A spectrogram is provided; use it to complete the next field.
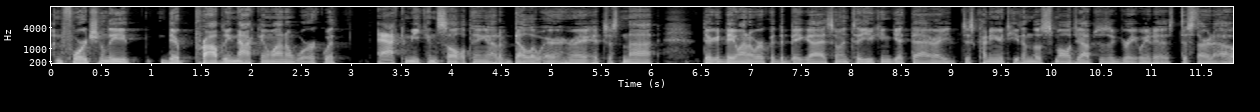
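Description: With an American accent, a man speaks at a very fast pace in a fairly low pitch, his intonation monotone and flat. His tone is bright and sharp, with vocal fry. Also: very clean recording, silent background. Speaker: cybersecurity company founder. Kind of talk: casual interview chat.

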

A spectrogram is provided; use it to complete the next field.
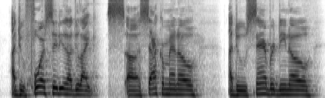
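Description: In an ordinary speaking voice, a man speaks at a moderate pace with fairly high pitch and fairly even intonation. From Fayetteville, North Carolina. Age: 20s. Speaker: barber turned entrepreneur. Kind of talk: casual chat.

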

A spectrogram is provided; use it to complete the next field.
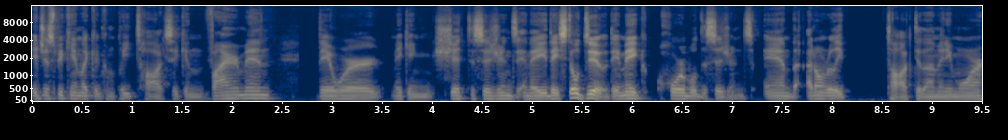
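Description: A man with a normal speaking voice, fairly low pitch and fairly even intonation, at a fairly quick pace on a very clean recording with a silent background. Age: young. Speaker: podcast guest. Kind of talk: casual chat.

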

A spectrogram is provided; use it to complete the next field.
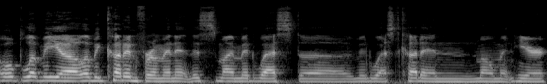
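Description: In an American accent and a plain, everyday voice, someone speaks at a moderate pace with fairly even intonation and hardly any pauses. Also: man, fairly high pitch for a man. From Pittsburgh, Pennsylvania. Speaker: podcast host. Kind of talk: casual chat.

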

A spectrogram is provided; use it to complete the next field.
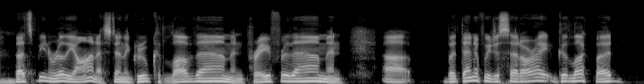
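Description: A man speaks in an unremarkable speaking voice at a medium pitch and a fairly quick pace, with ordinary pitch variation and very even loudness. The sound is dry and close with no echo, on a very clean recording with a silent background. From US Mountain West (Wyoming, Montana). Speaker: ministry director and former pastor. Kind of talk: podcast interview, personal testimony.

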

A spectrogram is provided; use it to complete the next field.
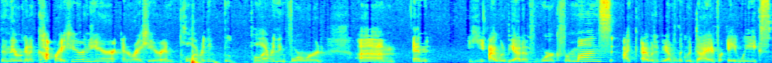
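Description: Talking at a fairly quick pace, a high-voiced woman keeps her intonation fairly even while her loudness swings widely against noticeable background noise. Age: 20s. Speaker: returning guest, friend of host. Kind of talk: casual chat.

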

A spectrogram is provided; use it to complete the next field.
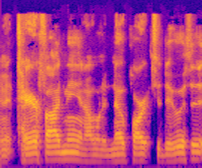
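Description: A man with an East Tennessee accent speaks at a moderate pace, his pitch fairly low and his intonation fairly even. The sound is dry and close, with no echo. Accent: East Tennessee Southern American. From US South, Knoxville, Tennessee. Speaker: recovering addict in twelve-step program. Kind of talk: recovery testimony in casual interview.

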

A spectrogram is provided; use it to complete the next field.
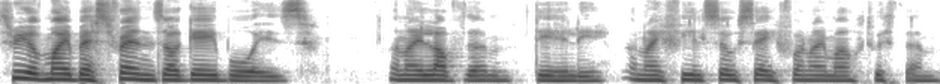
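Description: Fairly slow, fairly even speech from a woman, medium in pitch. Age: 50s. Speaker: makeup artist. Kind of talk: panel discussion. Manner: halting.

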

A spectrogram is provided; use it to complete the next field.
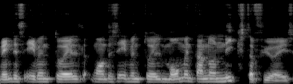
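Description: This man has a plain, everyday voice. He talks at a moderate pace with ordinary pitch variation. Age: 30s. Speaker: strength coach. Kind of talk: casual chat.

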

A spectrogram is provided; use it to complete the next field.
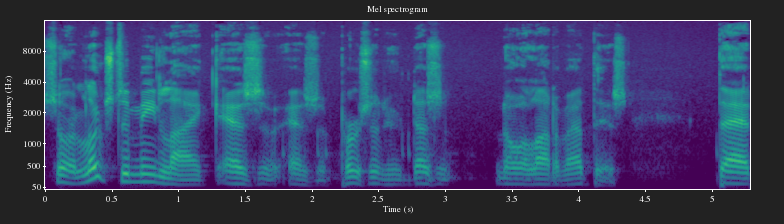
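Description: Fairly slow male speech with ordinary pitch variation and a dry, close sound with no echo. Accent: Southern US. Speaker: podcast host. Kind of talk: casual interview.

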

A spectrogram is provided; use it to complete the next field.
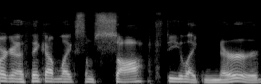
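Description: The recording of a man with an American accent sounds dry and close, with no echo. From Southeast Michigan, Ohio border. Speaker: outdoors podcaster and hunter. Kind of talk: casual interview chat. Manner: rambling, energetic.

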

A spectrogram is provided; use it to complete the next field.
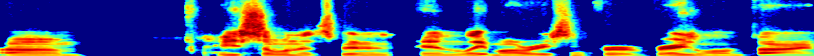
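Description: An unremarkable speaking voice with an American accent moves at a fairly quick pace. Its intonation is fairly even. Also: man. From Virginia, US South. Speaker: racing driver. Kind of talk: interview.

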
